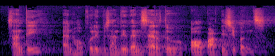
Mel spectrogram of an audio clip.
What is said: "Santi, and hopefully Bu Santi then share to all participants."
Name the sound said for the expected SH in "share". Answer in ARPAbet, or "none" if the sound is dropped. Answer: S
